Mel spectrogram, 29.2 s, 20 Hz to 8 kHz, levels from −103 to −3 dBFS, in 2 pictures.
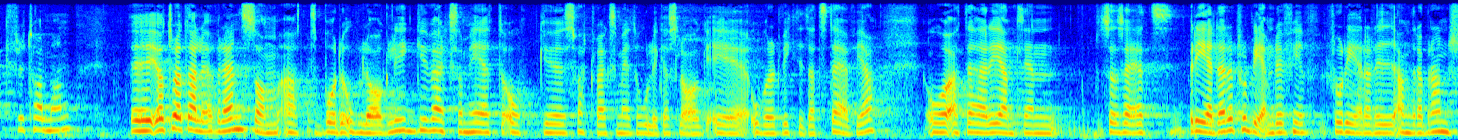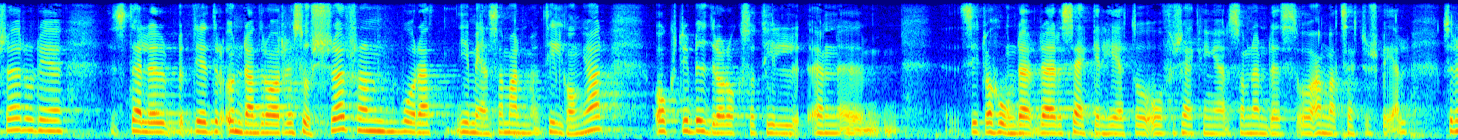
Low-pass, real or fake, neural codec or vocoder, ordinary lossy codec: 7.2 kHz; real; none; none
